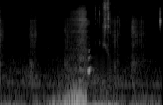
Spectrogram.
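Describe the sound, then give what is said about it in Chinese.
Crunchy, seaweed-flavoured snack being chewed: a few sharp, brittle crunches and bites mixed with softer chewing, fairly quiet and with no talk. “怎么样啊？好不好吃啊？味道不错吧？这个是海苔味的哦。”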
